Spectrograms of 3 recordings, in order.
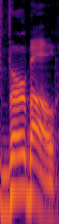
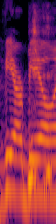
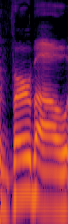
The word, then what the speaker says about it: Vrbo: get this right guys it's verbo it's not vrbo anymore they pronounce it verbo uh that is the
